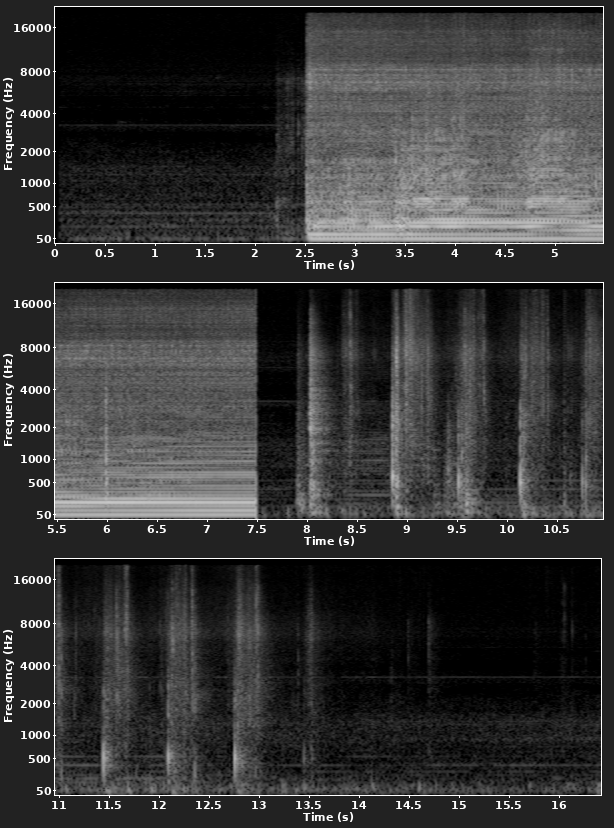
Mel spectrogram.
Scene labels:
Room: kitchen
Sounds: coffee machine, footsteps

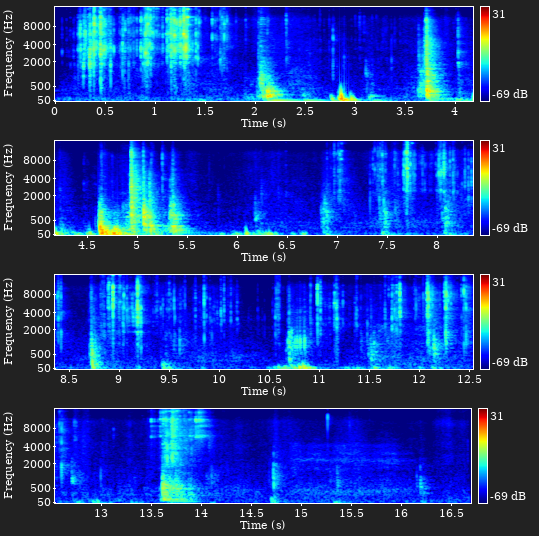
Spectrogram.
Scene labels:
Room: hallway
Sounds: keys, footsteps, door

